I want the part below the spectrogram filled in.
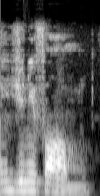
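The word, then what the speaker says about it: uniform: एई आई ओ यू बट यहां पे मैं प्रोनाउंस कर यूनिफॉर्म तो मेरा जो यह होता है य यूनिफॉर्म तो य आता है यहां पे ओके इसलिए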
